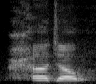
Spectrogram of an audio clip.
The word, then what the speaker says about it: الحجر: کا باریک، بعصاک الحجر، حا کو حلق کے درمیانی حصے سے ادا ہوتا ہے، حجر حجر، آخر میں را کو موٹا پر پڑھیں گے۔ یہ تھوڑے چھوٹے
